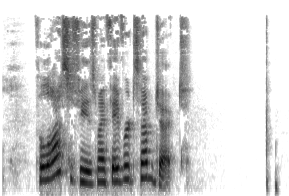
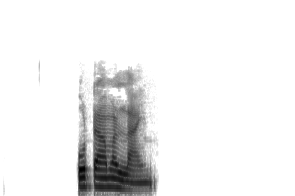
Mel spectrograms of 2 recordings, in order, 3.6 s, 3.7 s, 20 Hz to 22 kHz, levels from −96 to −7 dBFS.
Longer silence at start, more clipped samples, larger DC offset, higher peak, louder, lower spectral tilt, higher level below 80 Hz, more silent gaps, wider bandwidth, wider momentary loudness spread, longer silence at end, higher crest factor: second, 0.5 s vs 0.95 s; neither; neither; about the same, -2 dBFS vs -2 dBFS; about the same, -17 LUFS vs -17 LUFS; second, -2.5 dB/octave vs -10 dB/octave; second, -72 dBFS vs -60 dBFS; neither; first, 17 kHz vs 5.8 kHz; first, 16 LU vs 13 LU; second, 1.3 s vs 1.8 s; about the same, 18 dB vs 20 dB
